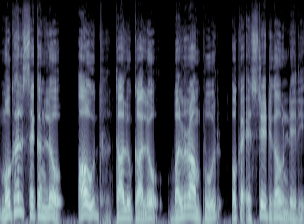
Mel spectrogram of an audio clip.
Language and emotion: Telugu, neutral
